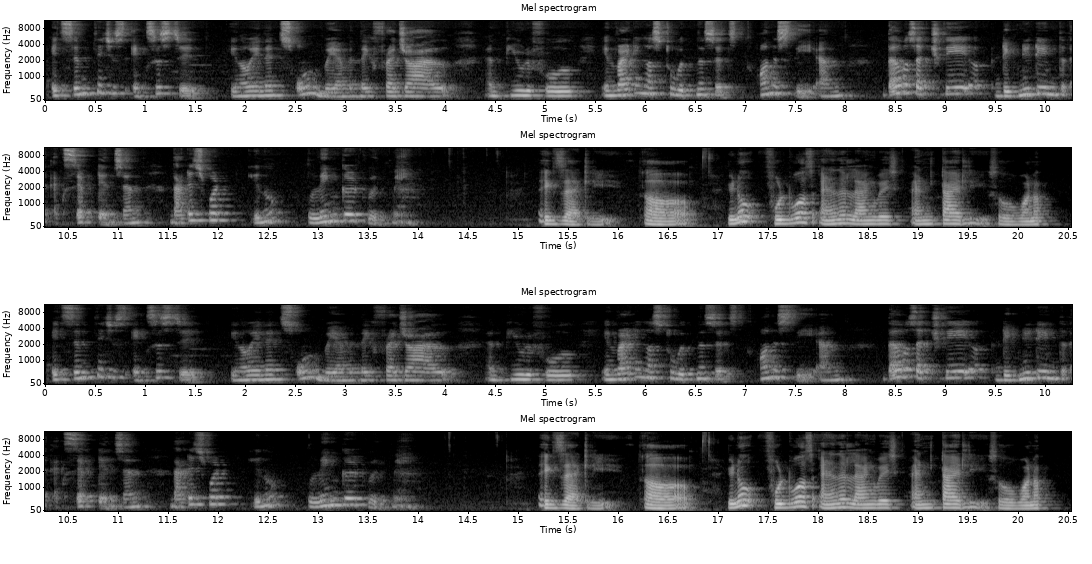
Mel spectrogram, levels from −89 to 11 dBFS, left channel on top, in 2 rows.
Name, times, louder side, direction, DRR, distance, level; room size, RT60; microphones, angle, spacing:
voice 1, 0.1-1.6 1.9-8.0 8.4-12.6 12.9-14.0, left 2 dB, 75° left, 1.8 m, -27 dB
voice 2, 15.2-16.0 16.3-16.8 17.1-20.2, right 1 dB, 10° right, 0.6 m, -21 dB
15.0 x 8.4 x 2.9 m
head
